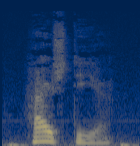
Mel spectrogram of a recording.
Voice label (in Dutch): "huisdier", Dutch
